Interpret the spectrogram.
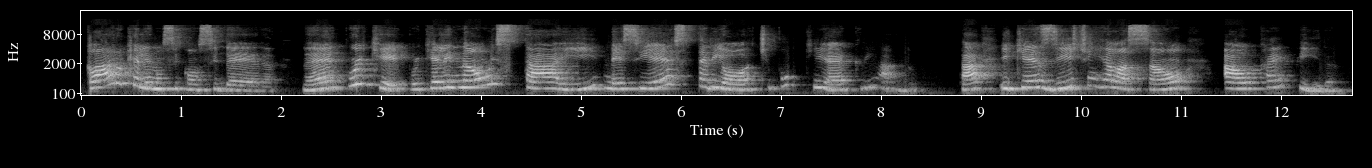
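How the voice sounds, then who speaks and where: A woman's voice: sits high, big pitch swings, slow, pushed and bright, reverberant. A woman giving an academic lecture to teachers, explaining step by step and often checking in with tag questions. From not from the city of the event. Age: adult with completed schooling. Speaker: lecturer and researcher.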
